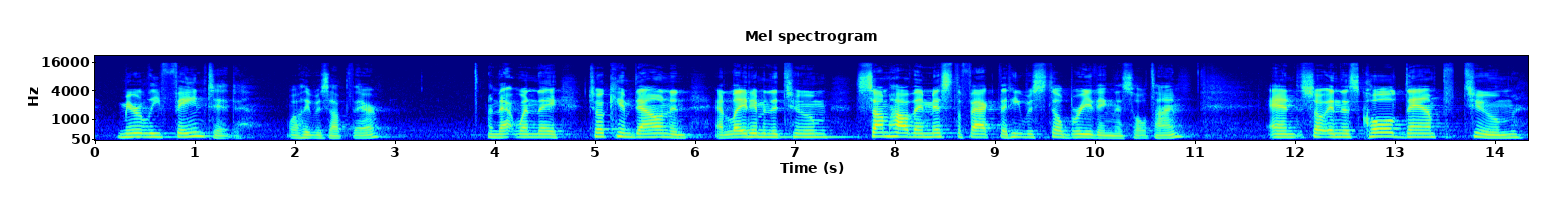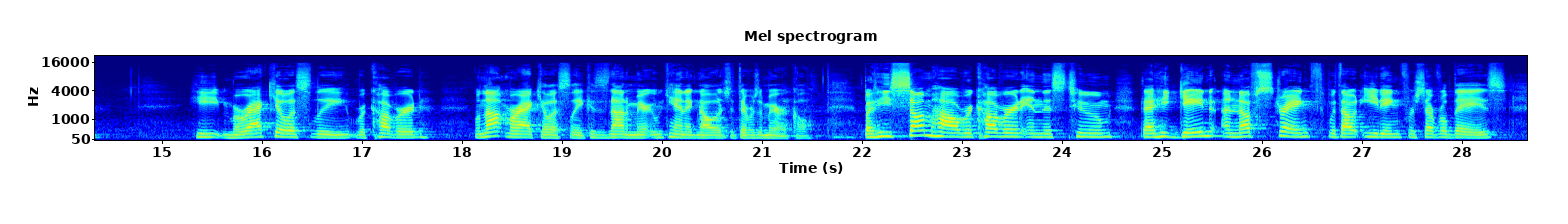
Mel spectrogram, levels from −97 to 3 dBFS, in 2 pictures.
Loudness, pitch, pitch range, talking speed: -37 LUFS, 155 Hz, 135-165 Hz, 160 wpm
